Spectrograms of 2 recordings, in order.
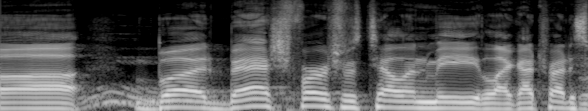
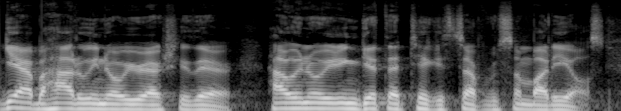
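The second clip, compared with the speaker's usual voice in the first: fast doubting questions; 4 semitones lower, faster than usual. Retold or imitated. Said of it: "they just kept being like".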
